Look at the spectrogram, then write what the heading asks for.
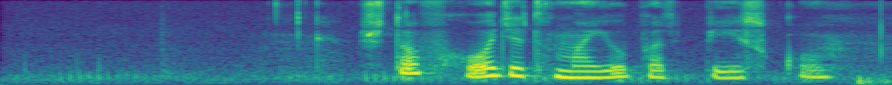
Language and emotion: Russian, sad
